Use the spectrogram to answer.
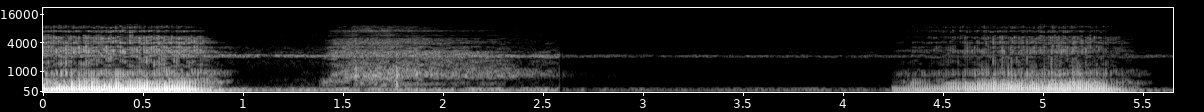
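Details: Snoring during sleep: deep rumbling snores with a faint steady tone in the background.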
